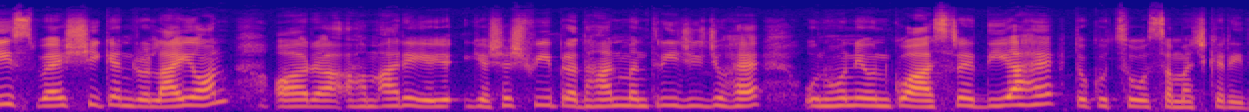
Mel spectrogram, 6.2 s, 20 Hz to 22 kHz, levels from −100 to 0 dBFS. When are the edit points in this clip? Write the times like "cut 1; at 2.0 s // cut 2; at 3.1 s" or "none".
cut 1; at 5.3 s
